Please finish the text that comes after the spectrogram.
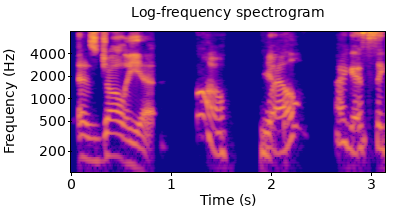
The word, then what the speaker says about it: Joliet: it because I'm going to say it wrong Joliet as Joliet oh well I guess they got sick of people mispronouncing yeah um in Kennelworth a rooster Must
